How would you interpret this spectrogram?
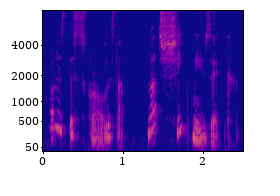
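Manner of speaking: ordinary delivery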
